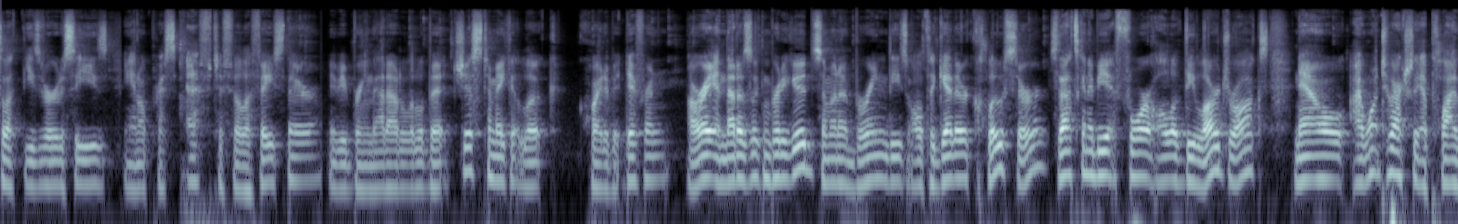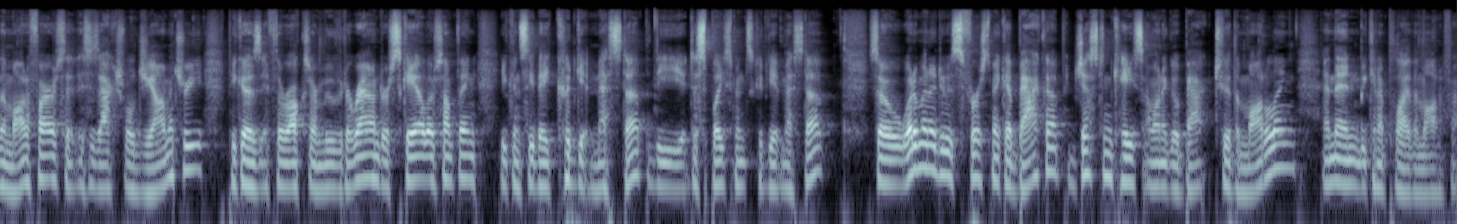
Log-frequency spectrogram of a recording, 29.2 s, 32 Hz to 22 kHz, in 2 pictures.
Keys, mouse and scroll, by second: 0.0 shift+middle click, 0.2 shift+right click, 0.6 shift+middle click, 0.7 shift+right click, 1.7 f, 1.9-3.2 scroll down 1, 3.0 g, 3.2-4.4 scroll up 1, 3.4 click, 3.6 Tab, 4.0-4.5 typing, 4.4 shift+scroll down 1, 4.5-5.1 shift+drag, 4.5 shift+scroll up 1, 4.6-4.9 shift+middle drag, 4.6-6.4 shift+scroll down 1, 5.8 shift+middle click, 6.0-11.2 typing, 6.9 shift+middle click, 7.6 middle drag, 7.8-10.2 drag, 7.8-8.3 scroll down 1, 8.5-10.0 scroll up 1, 10.0 scroll up 1, 11.6 ctrl+s, 12.9-13.6 shift+middle drag, 13.3-15.9 shift+scroll up 1, 13.6 Tab, 14.3 Tab, 16.2-19.5 scroll down 1, 16.5-21.7 shift+middle drag, 16.7 g, 18.0 s, 19.7-21.7 scroll down 1, 19.8 s, 22.4 shift+a, 22.6-24.2 shift+middle drag, 22.6-24.2 shift+scroll up 1, 24.2-25.0 scroll up 1, 25.1-26.7 drag, 25.5 Tab, 27.1-28.4 middle drag, 27.2 Tab, 28.4-29.1 scroll down 1, 29.0-29.1 shift+middle drag.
